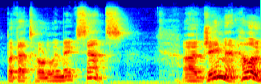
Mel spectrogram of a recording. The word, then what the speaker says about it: Jamin: done that before but that totally makes sense Jamin hello Jamin thanks for joining in uh-huh Josh's dulcet tones in the background while I work to relax me and I'll be speaking your name Jamin did I know how to pronounce now after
